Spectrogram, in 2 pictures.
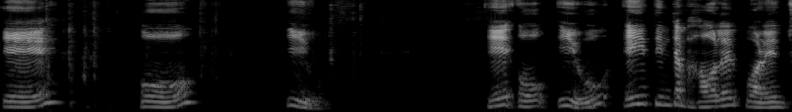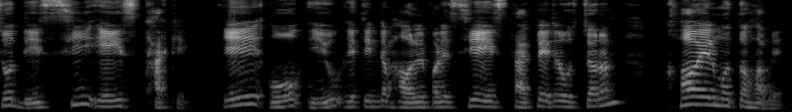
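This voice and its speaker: A man teaches a language lesson, with Bengali as his first language. His voice sits a little high and sounds bright and clear. He repeats each word slowly and patiently, mixing English into his explanations. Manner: patient, repeats words slowly, drills pronunciation; mixes English words into his talk. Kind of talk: classroom lesson.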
